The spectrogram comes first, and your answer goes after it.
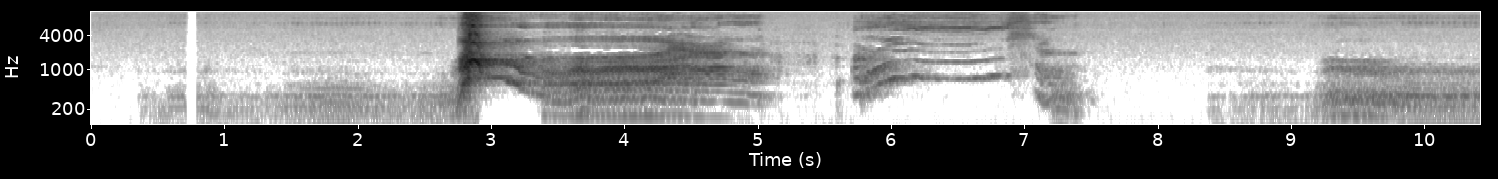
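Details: White Miniature Schnauzer perched on top of a sofa, growling and talking at neighbours arriving home: one sharp yip, then a long rumbling, wavering growl, a short whiny vocalisation, and a low growl resuming at the end.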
